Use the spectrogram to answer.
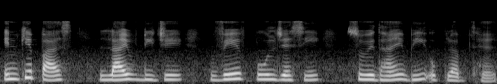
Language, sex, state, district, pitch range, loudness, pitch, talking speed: Hindi, female, Haryana, Charkhi Dadri, 205-230 Hz, -16 LUFS, 220 Hz, 130 wpm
